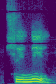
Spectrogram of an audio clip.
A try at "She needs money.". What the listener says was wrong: Thiếu s.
